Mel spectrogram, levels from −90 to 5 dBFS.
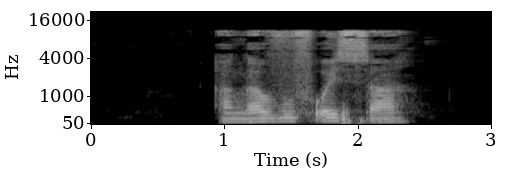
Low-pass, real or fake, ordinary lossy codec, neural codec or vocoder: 10.8 kHz; real; AAC, 48 kbps; none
